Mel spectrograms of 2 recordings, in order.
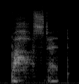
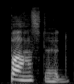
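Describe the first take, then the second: First: Very soft whisper, almost no voice; whispered curse. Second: The curse said out loud; voiced curse. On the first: Mother cursing after apologising to her son, whispered. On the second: Mother repeating her curse aloud, with feeling. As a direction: voice the swear word firmly, no whisper. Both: A narrator's reading.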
